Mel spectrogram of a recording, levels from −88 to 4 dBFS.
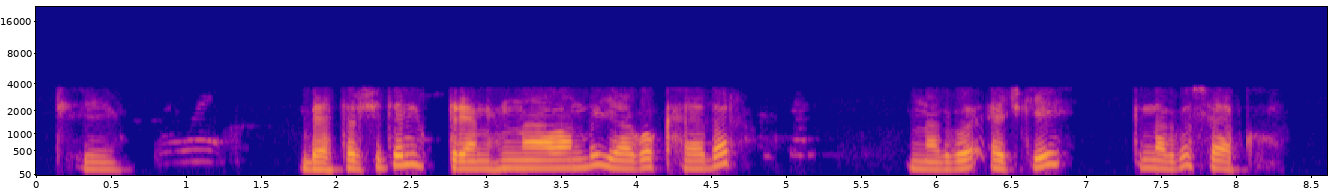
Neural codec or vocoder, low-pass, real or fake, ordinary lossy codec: none; 3.6 kHz; real; none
